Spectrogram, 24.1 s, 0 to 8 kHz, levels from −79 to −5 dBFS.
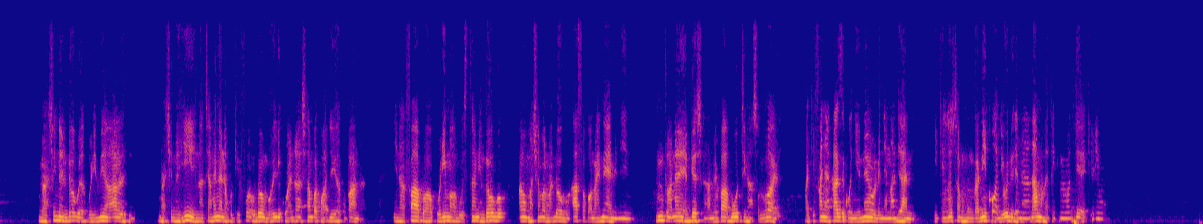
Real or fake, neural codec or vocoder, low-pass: fake; codec, 16 kHz, 1 kbps, X-Codec, HuBERT features, trained on general audio; 7.2 kHz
